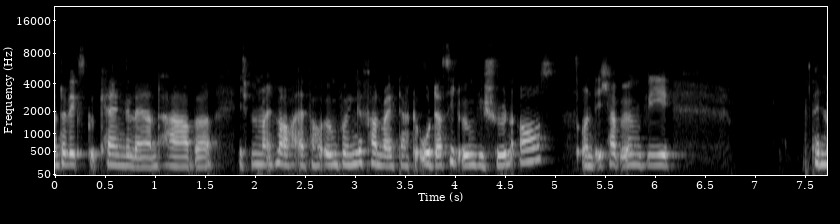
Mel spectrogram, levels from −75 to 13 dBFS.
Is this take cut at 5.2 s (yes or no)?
yes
